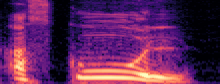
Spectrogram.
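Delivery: अस्कूल with an extra "a" before the s; students' mispronunciation. Retold or imitated. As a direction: imitate learners saying a-skool for अस्कूल. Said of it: "वो क्या बोलते हैं". (आगे "अ" जोड़कर गलत उच्चारण)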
